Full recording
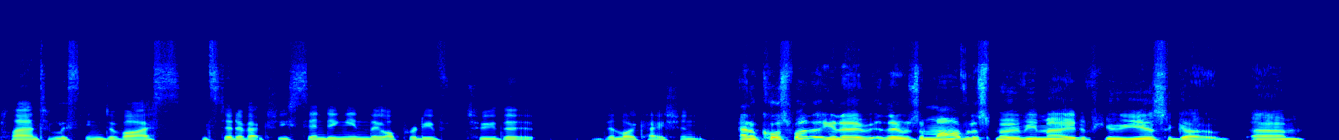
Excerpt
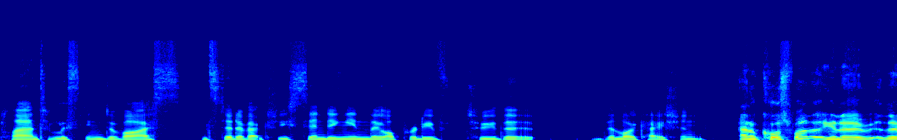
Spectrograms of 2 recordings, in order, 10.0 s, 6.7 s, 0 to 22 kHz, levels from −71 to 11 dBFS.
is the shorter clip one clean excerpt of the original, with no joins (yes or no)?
yes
